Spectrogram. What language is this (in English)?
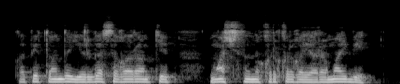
Bashkir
